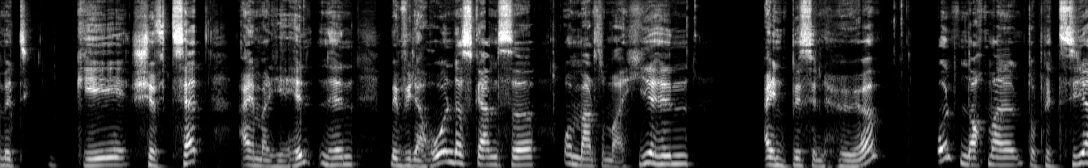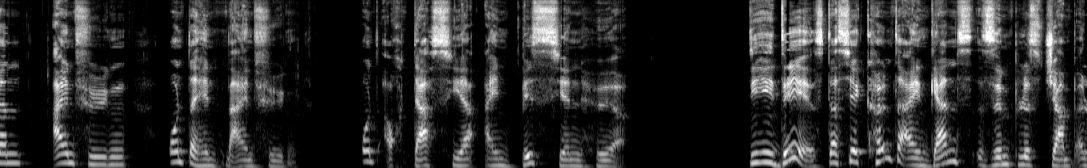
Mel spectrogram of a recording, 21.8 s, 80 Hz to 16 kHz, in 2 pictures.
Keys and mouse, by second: 1.1 g, 1.5 shift+z, 3.0 click, 4.1 shift+d, 5.6 shift+z, 6.9 click, 8.0 g, 8.2 z, 8.9 click, 10.3 shift+d, 11.4 shift+z, 13.2 click, 13.8 g, 14.3 z, 15.4 click, 16.0 click, 16.4 g, 16.6 z, 17.8 click, 18.3-19.4 middle drag.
